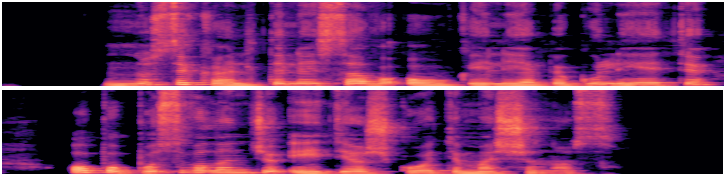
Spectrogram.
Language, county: Lithuanian, Klaipėda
